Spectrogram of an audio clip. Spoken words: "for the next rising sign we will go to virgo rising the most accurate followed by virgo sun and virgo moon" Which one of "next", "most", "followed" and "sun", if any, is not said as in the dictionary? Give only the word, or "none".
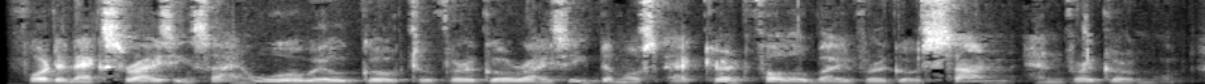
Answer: none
